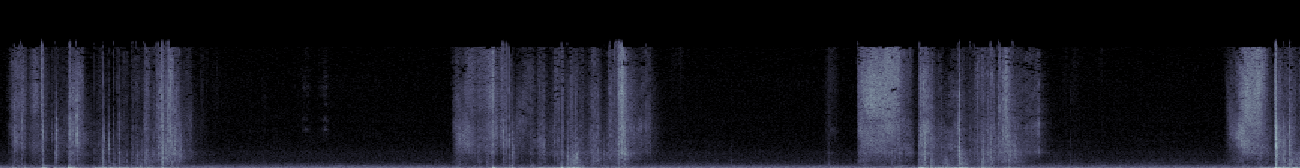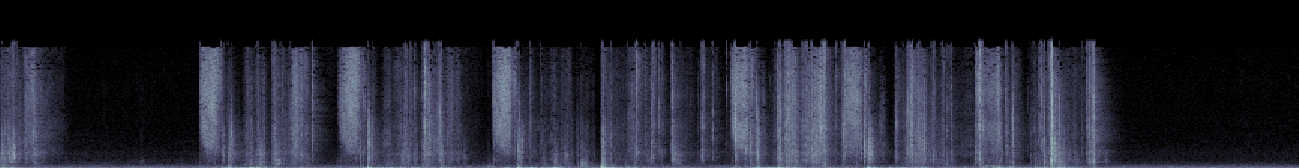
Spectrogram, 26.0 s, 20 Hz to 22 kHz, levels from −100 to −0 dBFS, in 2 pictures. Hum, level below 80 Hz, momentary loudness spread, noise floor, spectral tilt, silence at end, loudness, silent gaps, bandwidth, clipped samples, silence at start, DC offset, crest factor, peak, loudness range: none; -42 dBFS; 20 LU; -59 dBFS; -2 dB/octave; 0.05 s; -38 LUFS; none; 17 kHz; under 0.1%; 0 s; under 0.1%; 36 dB; -2 dBFS; 11 LU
